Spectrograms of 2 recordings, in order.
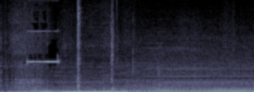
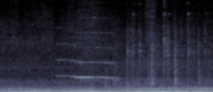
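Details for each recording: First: Volvo digger working after a grease nipple was fitted to the previously squeaking pivot pin whose grease ways were caked: steady diesel rumble and hydraulic whine, no squeak from the pivot; pin now quiet. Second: Small Volvo excavator idling: a high, slightly falling squeal, then creaks, from a very dry pivot pin starved of grease by a broken central greasing line.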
